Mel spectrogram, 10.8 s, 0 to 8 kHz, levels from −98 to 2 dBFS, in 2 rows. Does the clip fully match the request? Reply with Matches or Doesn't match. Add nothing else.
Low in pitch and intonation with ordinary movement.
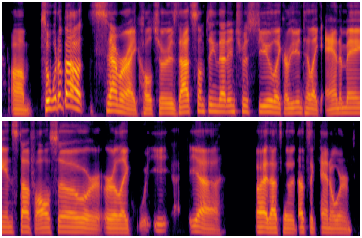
Matches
